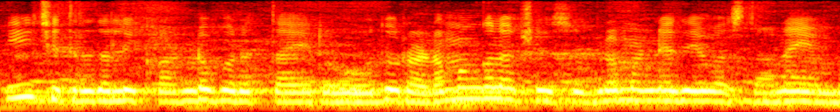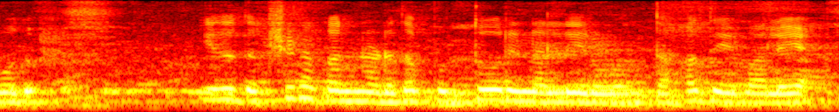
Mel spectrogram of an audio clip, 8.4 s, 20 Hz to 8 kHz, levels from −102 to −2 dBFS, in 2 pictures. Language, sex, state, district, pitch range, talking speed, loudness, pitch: Kannada, female, Karnataka, Dakshina Kannada, 210-235 Hz, 100 wpm, -13 LUFS, 225 Hz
